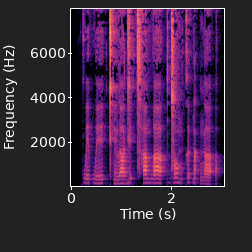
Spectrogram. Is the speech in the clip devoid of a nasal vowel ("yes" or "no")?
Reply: no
